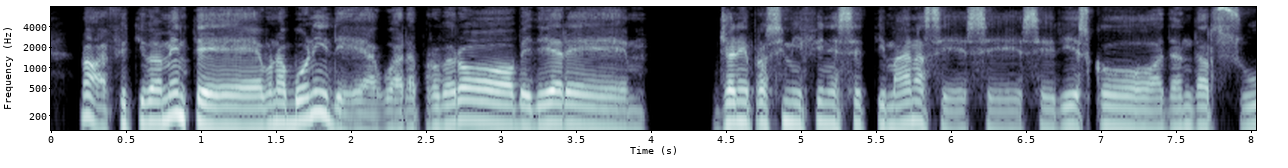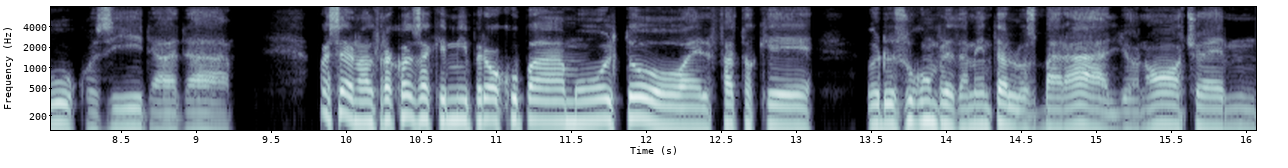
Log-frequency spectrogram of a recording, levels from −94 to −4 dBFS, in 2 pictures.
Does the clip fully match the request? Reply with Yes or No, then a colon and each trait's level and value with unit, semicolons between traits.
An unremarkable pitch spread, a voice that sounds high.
No: average, 4.2 semitones; medium, 140 Hz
